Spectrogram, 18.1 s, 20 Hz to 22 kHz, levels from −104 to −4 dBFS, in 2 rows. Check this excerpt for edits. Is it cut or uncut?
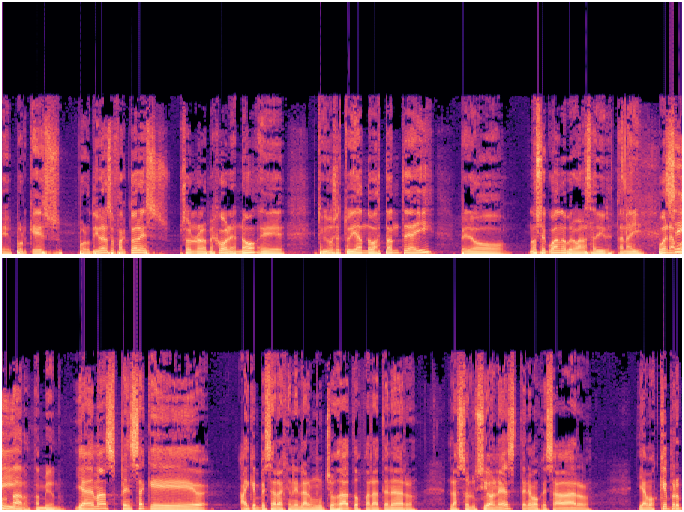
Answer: uncut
